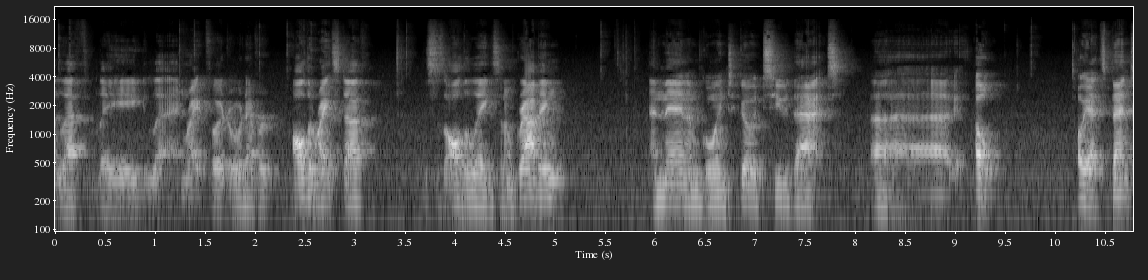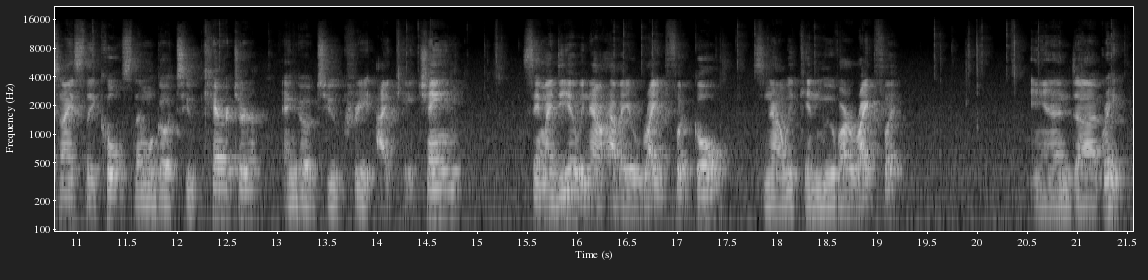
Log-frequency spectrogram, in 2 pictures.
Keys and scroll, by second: 5.5 ctrl+z, 19.5 ctrl+z, 21.3 ctrl+z.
